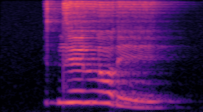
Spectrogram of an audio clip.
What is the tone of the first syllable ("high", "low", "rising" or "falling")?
high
